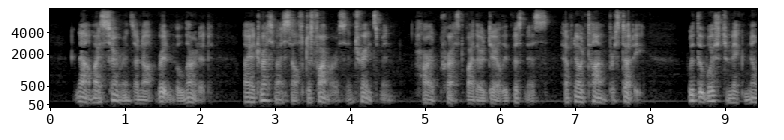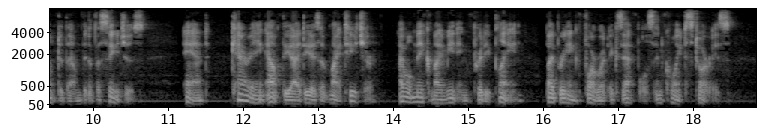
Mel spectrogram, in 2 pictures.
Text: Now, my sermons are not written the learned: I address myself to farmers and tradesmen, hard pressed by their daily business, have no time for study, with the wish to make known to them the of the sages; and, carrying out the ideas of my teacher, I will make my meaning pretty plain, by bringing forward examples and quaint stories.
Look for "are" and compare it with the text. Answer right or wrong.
right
